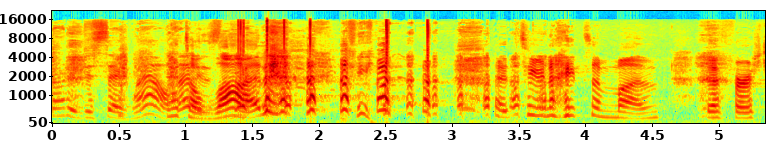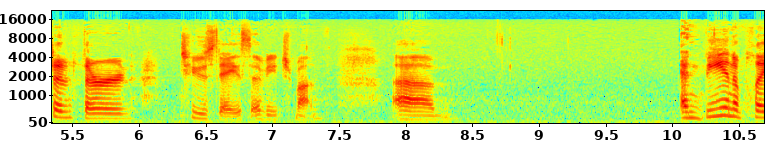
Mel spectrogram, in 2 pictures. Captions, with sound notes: "Wow, that is--" - That's a lot! (laughing) Two nights a month, the first and third Tuesdays of each month. And be in a place where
